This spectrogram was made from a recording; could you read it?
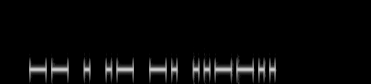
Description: Morse code, heard as a keyed tone, about 22 wpm, 700 Hz. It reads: MEAN?
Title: 4x Word-Spacing - Sentences from Top 500 Words - 22wpm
